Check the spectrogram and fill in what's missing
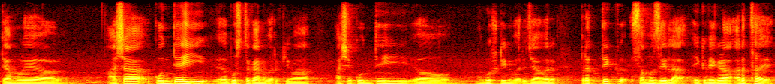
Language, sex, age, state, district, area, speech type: Marathi, male, 18-30, Maharashtra, Jalna, rural, spontaneous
